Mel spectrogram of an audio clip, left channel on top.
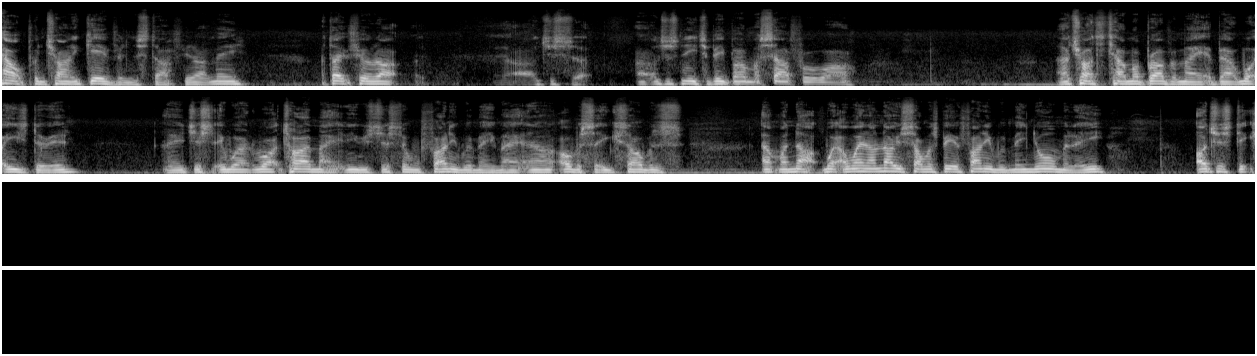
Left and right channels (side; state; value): right; silent; digital silence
